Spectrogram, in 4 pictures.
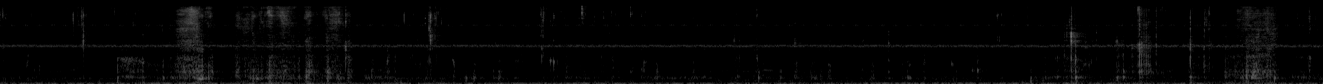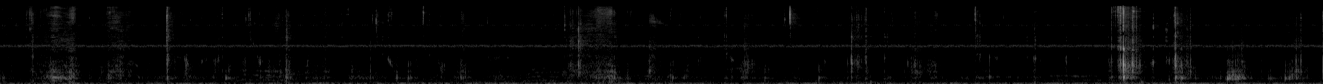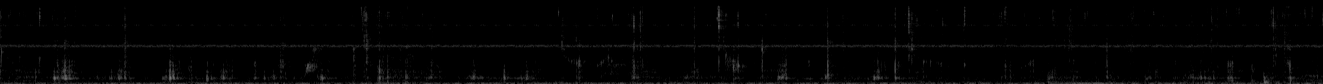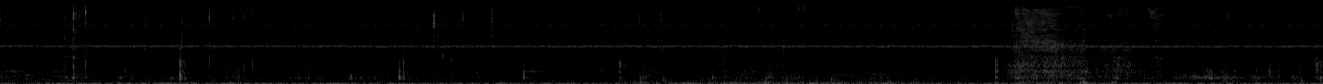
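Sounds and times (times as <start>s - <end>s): faint steady high whine: 0.0s - 52.9s
food crunching: 0.3s - 52.9s
wet chewing and lip smacks: 24.6s - 39.7s, 43.2s - 44.9s.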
